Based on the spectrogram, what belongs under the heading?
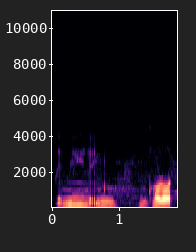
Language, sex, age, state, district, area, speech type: Assamese, female, 30-45, Assam, Lakhimpur, rural, spontaneous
